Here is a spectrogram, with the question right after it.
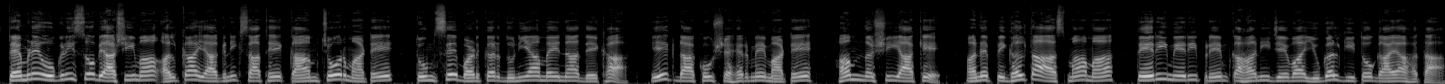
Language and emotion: Gujarati, neutral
